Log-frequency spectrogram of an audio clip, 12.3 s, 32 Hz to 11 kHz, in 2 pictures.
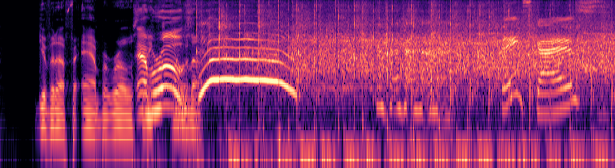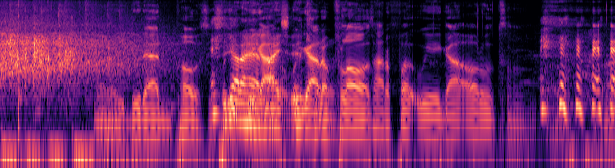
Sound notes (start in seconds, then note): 1.8 audience clapping; 11.5 all laughing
